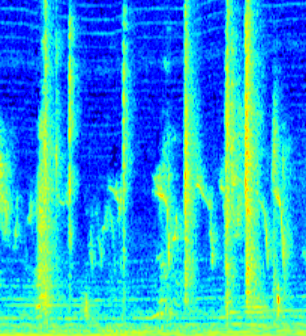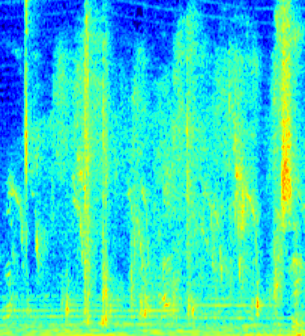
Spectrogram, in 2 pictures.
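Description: Birds chirping, many short falling chirps scattered throughout, over a soft background music bed of sustained tones and a low drone.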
